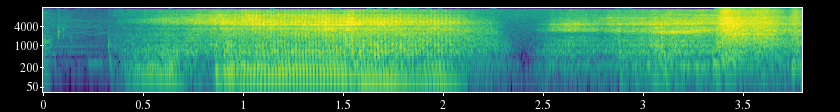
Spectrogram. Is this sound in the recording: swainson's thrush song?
no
